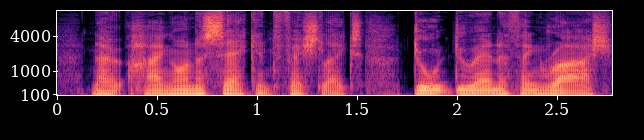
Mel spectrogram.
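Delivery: plain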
